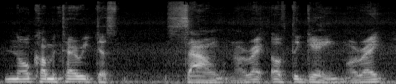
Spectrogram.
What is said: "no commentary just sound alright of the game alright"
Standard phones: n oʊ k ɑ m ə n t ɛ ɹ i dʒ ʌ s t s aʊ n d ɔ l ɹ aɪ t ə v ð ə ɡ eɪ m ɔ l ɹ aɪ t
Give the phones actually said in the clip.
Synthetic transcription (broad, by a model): n oʊ k ɑ m ə n t ɛ ɹ i dʒ ʌ s t s aʊ n d ɔ l ɹ aɪ t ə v ð ə ɡ eɪ m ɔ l ɹ aɪ t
